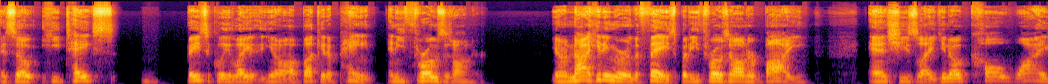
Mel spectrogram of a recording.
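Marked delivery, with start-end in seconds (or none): 9.6-10.5 high, tearful pleading, near crying. Retelling a film scene where the woman is in tears: imitating tearful pleading. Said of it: "the woman's in tears".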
